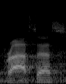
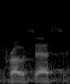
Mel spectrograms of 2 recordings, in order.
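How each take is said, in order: First: It is said with a non-Canadian pronunciation. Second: It is said with a Canadian pronunciation. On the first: "instead of process" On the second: "I am Canadian, so my accent will come through... I say process"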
